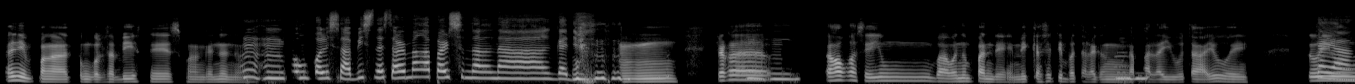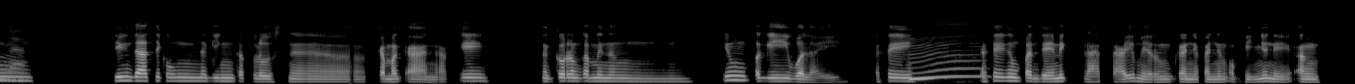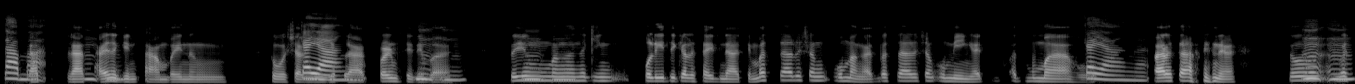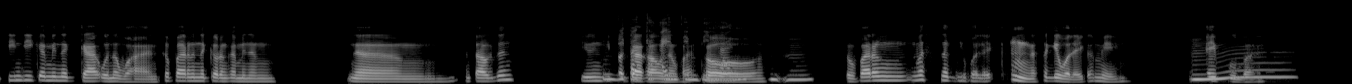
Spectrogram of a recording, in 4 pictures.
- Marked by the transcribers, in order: laughing while speaking: "ganyan"
- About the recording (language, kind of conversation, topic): Filipino, unstructured, Paano nakaaapekto ang midyang panlipunan sa ating pakikisalamuha?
